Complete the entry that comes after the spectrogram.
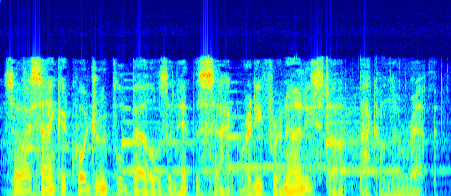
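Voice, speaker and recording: Man acting jaded middle-aged narrator, very deep, dry wit, self-mocking, radio drama. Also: fairly even intonation, a little fast, lo-fi sound, music in the background, close to an everyday voice. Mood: wry, dry. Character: wry, jaded male middle-aged actor narrating his own misadventures.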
